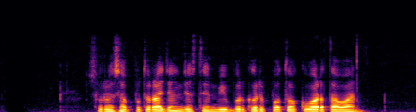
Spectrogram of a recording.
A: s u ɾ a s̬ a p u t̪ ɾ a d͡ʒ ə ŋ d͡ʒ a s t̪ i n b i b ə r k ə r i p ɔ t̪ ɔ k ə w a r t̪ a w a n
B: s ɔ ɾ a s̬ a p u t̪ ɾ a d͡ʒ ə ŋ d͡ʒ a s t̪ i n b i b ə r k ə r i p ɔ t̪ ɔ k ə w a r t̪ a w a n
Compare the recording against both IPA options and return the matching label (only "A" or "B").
A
